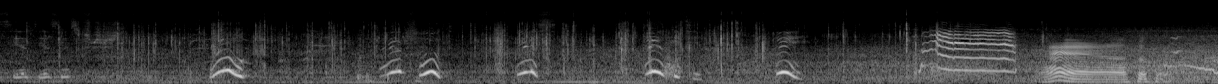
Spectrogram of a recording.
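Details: Starving abandoned street kitten at morning feeding, meowing in short rising-falling cries about once a second, followed by a longer, higher wavering meow; a person calls to it softly and offers food.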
